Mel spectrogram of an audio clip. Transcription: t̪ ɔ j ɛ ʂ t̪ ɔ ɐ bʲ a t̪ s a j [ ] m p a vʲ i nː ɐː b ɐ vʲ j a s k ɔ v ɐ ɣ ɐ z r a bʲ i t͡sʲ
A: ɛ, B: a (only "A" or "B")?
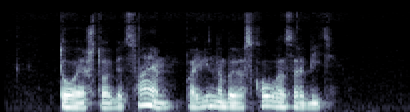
A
